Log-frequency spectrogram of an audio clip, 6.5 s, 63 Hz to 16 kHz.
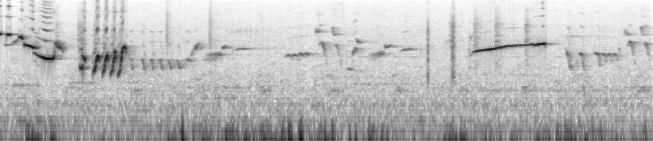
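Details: White-rumped shama, Balak 6 type, lure song for trapping birds: scattered whistled notes, a quick rising trill, then softer separate whistles and one long rising whistle, with low background rumble.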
